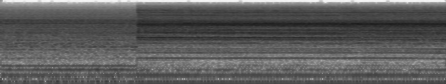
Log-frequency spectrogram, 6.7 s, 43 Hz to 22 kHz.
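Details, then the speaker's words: 2014 Ford Escape Titanium AWD EcoBoost, auction car, idling in park with no check-engine light: a thin, high whine over a steady idle that comes and goes. Otherwise it drives fine; source not identified. "It works perfectly fine other than that noise. So I'm not exactly sure what it is, but I'll show you here in a bit once it goes away and then it kind of comes back."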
